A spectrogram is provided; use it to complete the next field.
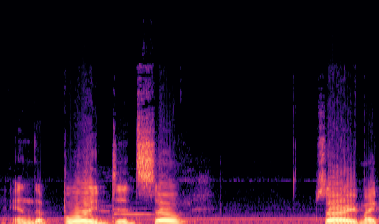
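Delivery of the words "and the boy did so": plain reading voice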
